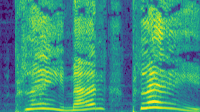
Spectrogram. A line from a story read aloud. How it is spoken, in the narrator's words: cried the widow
